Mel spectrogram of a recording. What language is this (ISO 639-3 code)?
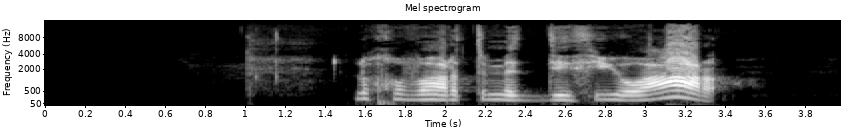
kab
